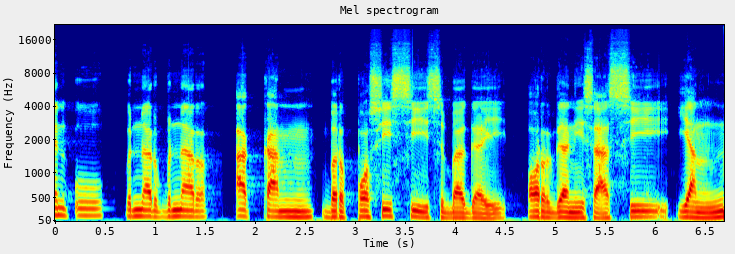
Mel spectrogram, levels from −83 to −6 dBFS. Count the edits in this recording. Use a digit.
0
